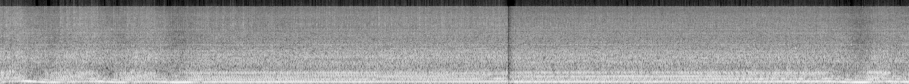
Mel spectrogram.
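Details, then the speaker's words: Rebuilt 1380cc Sprite/Midget race engine, billet steel crank, six-inch rods, forged flattop pistons, about 13–14:1 compression, race gas, warming up on test stand in cold weather; crisp blips from steady idle drop back cleanly, even note; healthy, timing advanced gradually due to cold. "man say we're having to sneak up the timing because it's so cold"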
